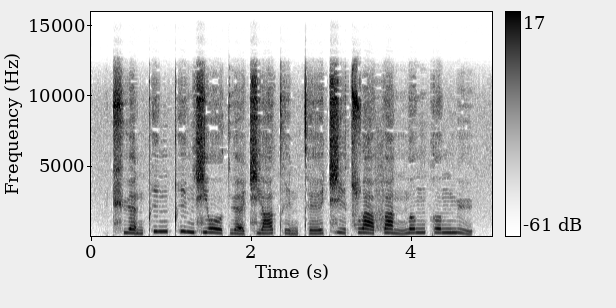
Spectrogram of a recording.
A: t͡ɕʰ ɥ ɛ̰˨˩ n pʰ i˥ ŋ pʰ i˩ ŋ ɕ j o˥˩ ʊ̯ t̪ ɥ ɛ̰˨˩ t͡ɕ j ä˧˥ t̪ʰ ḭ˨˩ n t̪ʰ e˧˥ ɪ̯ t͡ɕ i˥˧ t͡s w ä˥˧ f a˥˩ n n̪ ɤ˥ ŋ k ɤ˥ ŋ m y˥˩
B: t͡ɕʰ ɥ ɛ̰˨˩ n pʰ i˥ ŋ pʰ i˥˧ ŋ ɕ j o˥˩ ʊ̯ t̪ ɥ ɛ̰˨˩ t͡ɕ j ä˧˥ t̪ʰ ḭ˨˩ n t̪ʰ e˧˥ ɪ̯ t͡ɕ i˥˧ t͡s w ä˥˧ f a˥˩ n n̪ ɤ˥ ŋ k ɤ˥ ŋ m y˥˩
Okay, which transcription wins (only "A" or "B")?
B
